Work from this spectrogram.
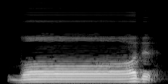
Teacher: زبان کی کروٹ اور اوپر کی داڑوں کی جڑ سے ادا ہوتا ہے۔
